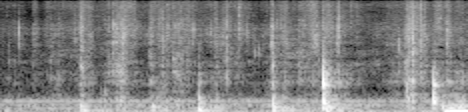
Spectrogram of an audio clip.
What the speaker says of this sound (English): I'm just gonna combine this, and I'm gonna just knead it a little bit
